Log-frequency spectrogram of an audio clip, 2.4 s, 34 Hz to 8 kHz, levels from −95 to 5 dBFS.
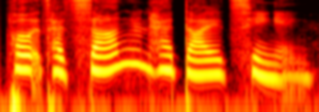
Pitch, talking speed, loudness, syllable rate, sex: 240 Hz, 175 wpm, -18 LUFS, 3.5 syllables/s, female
